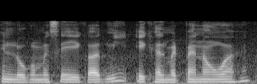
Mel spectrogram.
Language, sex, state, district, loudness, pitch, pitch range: Hindi, male, Uttar Pradesh, Lucknow, -16 LUFS, 115 Hz, 110-125 Hz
